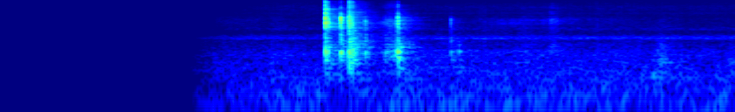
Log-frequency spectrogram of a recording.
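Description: A metal wrench clinks against a bolt.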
